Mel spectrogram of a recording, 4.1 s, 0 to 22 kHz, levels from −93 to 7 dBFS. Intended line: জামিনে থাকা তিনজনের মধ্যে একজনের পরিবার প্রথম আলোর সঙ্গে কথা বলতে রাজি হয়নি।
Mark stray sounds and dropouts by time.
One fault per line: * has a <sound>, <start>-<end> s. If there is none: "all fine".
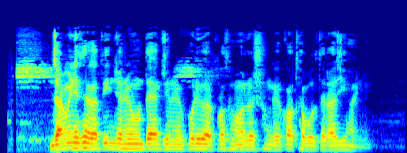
all fine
